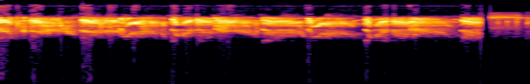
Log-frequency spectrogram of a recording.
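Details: Swiftlet chatter from Vietnam for drawing swiftlets to bird houses, rapid high chirps packed into a continuous buzzy twitter that cuts off abruptly near the end.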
